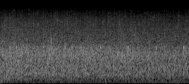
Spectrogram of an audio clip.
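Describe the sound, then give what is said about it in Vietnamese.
Steady applause from the audience of a Buddhist teaching talk fills the whole stretch, a dense, even patter of many hands clapping at a constant moderate level with no voices standing out. “hiểu mà hiểu mà vỗ tay cảm nhận được phải không ạ”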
